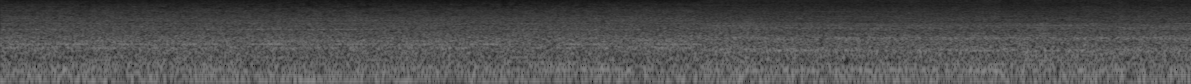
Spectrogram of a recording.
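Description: Steady mechanical hum of trains standing idle at a station platform, with a few steady tones running through it.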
